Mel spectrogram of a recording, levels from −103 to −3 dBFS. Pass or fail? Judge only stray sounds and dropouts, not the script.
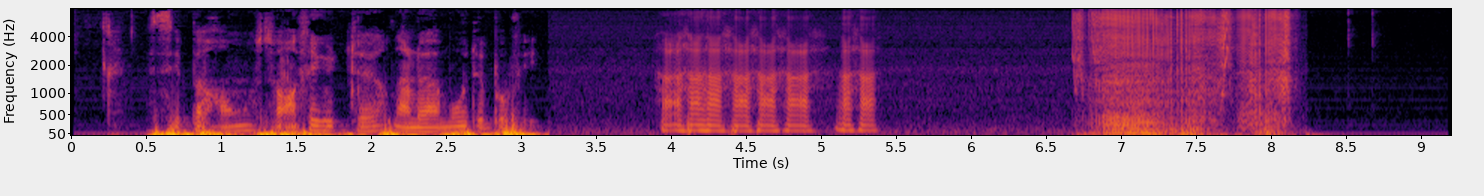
fail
